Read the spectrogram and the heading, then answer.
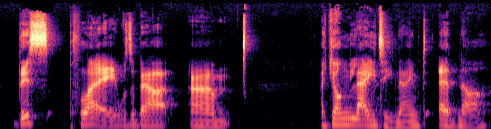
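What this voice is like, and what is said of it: Put-on Australian accent. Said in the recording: “I don't know why I'm doing that accent. She's Australian”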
